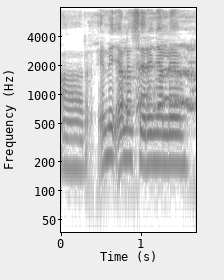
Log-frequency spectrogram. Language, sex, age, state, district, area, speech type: Santali, female, 45-60, Jharkhand, Bokaro, rural, spontaneous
